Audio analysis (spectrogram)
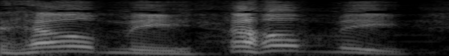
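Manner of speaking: loud, slow cry for help; mock drowning cry. Pastor acting a drowning person yelling, loud cry for help. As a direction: call out like someone drowning. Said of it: "out there screaming".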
